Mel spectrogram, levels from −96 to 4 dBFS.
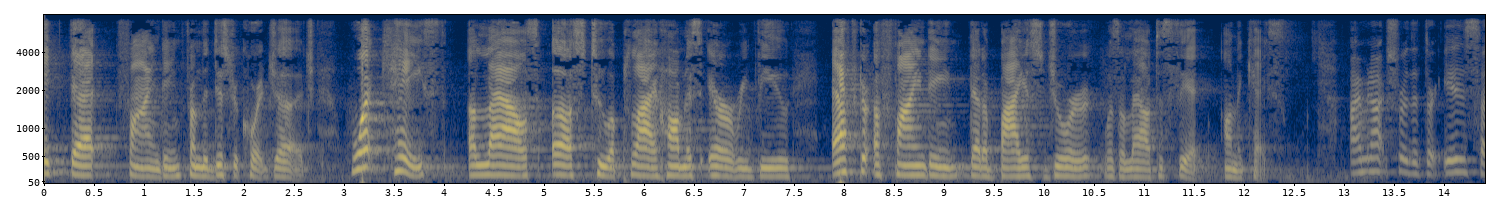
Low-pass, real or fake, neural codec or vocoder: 7.2 kHz; real; none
